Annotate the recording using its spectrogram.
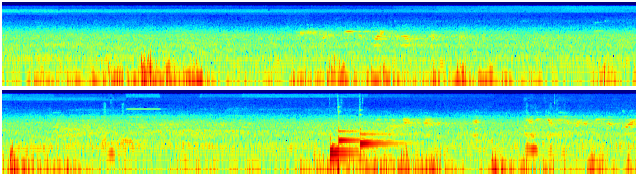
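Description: Open video-call audio with faint background voices and low thuds. About ten seconds in comes a short, loud chime of a few steady notes: Google Meet's alert that someone is asking to join the call.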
